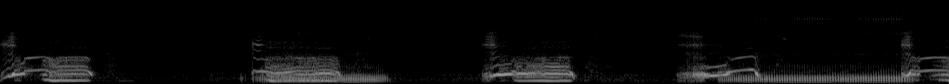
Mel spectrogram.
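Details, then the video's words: Several French Bulldogs sleeping indoors, snoring in breathy bursts about a second long. Each snore carries wavering nasal whistles and whiny tones over a rough low rumble, separated by quiet pauses of one to two seconds. "Snoring French Bulldogs"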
